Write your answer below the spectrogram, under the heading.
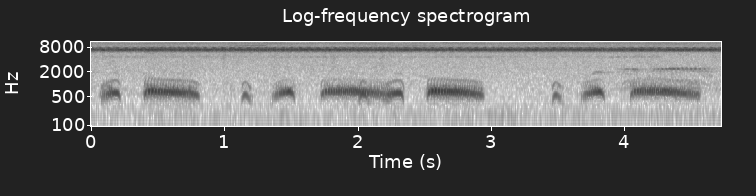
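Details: Spotted dove in the 'gagap' stuttering song style: quick broken coos between sustained deep coos, several phrases in under five seconds, with a continuous high electronic tone in the background.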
